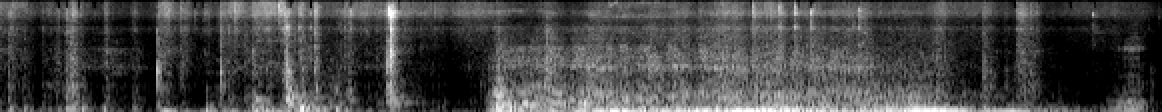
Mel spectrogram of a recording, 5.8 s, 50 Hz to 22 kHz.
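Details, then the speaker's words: 1965 Corvair Monza project car, sat about two months at -8 °C, battery uncharged long time, choke set, sticky throttle: slow labouring cranking with uneven catches before the cold engine grudgingly fires and rumbles; hard cold start. "still a little reluctant but sticky throttle is not a good idea there we go it's a cold start after about 2 months that battery hasn't been charged in quite a long time"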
